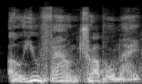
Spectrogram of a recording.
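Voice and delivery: put-on cocky drunk British threat; mock British pub tough guy; British accent. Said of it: "very drunk British guy".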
